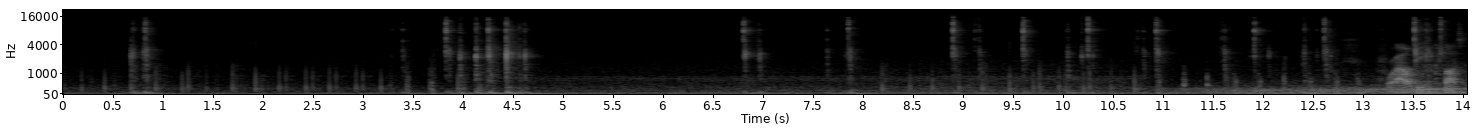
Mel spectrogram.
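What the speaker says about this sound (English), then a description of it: "I'll be deleting the message I'm accidentally typing in Discord" Someone types a message on a computer keyboard during an Among Us game, with irregular bursts of key clicks and pauses against a low background hum, and occasional voice sounds.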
